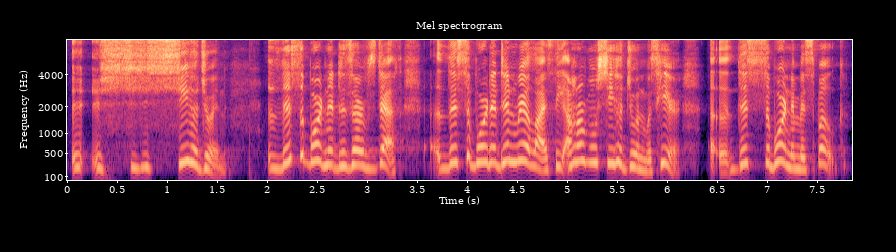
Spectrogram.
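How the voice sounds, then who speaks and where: A woman's voice: sits high, expressive, brisk, a little mellow, voice pushed up. A woman reading a novel aloud, voicing a flustered young male guard captain who stammers and grovels. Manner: stammering, panicked and deferential.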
